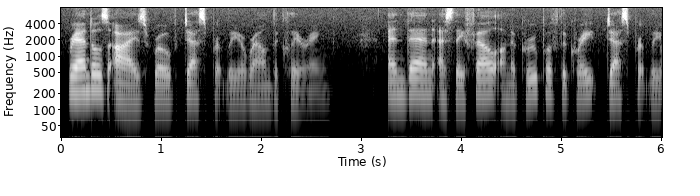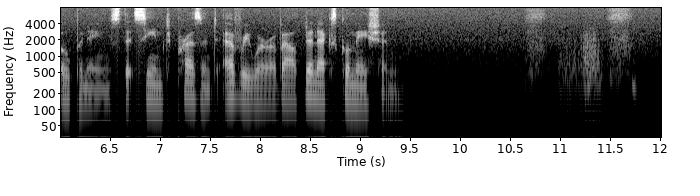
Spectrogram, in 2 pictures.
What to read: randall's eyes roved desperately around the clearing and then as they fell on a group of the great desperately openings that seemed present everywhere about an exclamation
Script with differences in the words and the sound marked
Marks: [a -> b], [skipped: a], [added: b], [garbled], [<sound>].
randall's eyes roved desperately around the clearing and then as they fell on a group of the great desperately openings that seemed present everywhere about an exclamation [sniff]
